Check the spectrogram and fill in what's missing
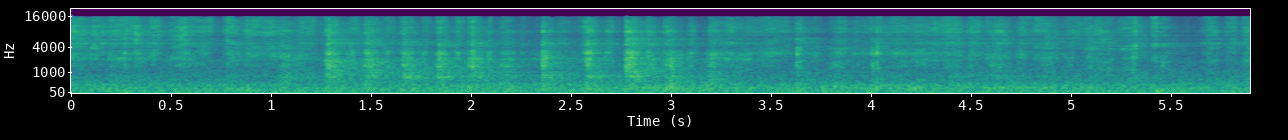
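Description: Short nails and fingertips scratch and rub along the bowl and handle of a small, solid, light wooden spoon held in the hands. The result is a fast, dense, bright rasping texture with quick louder scratchy bursts that die away almost at once, over a faint low rumble.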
